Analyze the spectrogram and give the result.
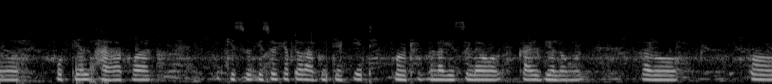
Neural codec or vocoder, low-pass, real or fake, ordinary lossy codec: none; none; real; none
